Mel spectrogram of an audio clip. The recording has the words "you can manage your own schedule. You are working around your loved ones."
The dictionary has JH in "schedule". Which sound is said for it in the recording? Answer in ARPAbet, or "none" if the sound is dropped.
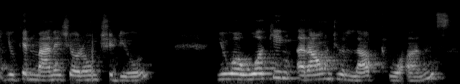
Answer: none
